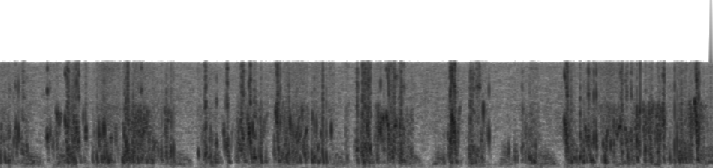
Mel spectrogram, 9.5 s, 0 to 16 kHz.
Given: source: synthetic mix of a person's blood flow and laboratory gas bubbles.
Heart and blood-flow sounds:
Doppler ultrasound of blood flow; precordium
0.00-0.43 s: bubbles
0.62-1.22 s: bubbles
1.25-2.39 s: bubbles
2.65-3.61 s: bubbles
3.66-4.49 s: bubbles
4.63-4.70 s: bubbles
4.75-5.55 s: bubbles
5.92-6.18 s: bubbles
6.25-6.58 s: bubbles
6.78-7.26 s: bubbles
7.51-9.51 s: bubbles
From the record:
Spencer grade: 4 (maximum detectable bubble signal sounding continuously throughout systole and diastole of every cardiac period, and overriding the amplitude of the normal cardiac signals); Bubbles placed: anywhere in the cardiac cycle

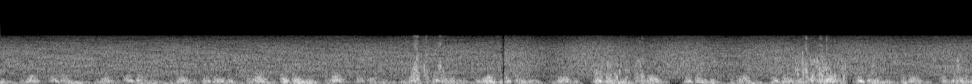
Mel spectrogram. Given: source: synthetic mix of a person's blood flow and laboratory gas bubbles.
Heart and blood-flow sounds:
Doppler ultrasound of blood flow; precordium
3.96-4.32 s: bubbles
4.37-4.48 s: bubbles
5.94-6.50 s: bubbles
7.92-8.51 s: bubbles
From the record:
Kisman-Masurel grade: 223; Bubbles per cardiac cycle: several, 3 to 8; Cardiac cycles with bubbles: 10 to 50%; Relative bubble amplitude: loud (0.450 to 0.775); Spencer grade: 2 (many but less than half of the cardiac periods contain bubble signals, singularly or in groups); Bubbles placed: anywhere in the cardiac cycle

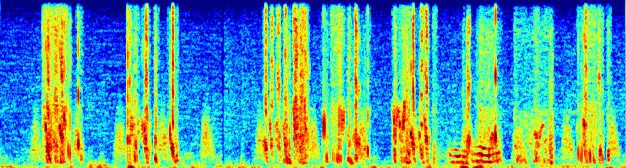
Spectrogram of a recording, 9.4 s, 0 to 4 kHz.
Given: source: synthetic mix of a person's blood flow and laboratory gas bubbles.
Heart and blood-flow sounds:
Doppler ultrasound of blood flow; subclavian vein
0.64-1.08 s: bubbles
1.14-1.26 s: bubbles
1.89-2.39 s: bubbles
2.51-2.69 s: bubbles
3.93-4.65 s: bubbles
4.83-5.56 s: bubbles
5.87-6.46 s: bubbles
6.48-6.56 s: bubbles
6.98-7.08 s: bubbles
7.18-7.54 s: bubbles
7.70-8.33 s: bubbles
8.65-9.07 s: bubbles
9.09-9.17 s: bubbles
From the record:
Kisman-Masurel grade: 233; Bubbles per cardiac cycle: several, 3 to 8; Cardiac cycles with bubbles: 50 to 99%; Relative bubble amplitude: loud (0.450 to 0.775); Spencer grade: 3 (all of the cardiac periods contain showers or single bubble signals, but not dominating or overriding the cardiac motion signals); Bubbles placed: anywhere in the cardiac cycle

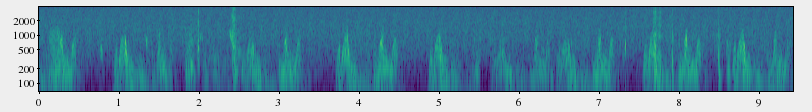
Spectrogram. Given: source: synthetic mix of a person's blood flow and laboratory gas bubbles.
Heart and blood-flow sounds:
Doppler ultrasound of blood flow; precordium
0.10-0.27 s: bubbles
0.75-0.81 s: bubbles
1.31-1.38 s: bubbles
1.81-2.07 s: bubbles
2.36-2.53 s: bubbles
7.29-7.37 s: bubbles
7.60-7.80 s: bubbles
7.89-7.96 s: bubbles
8.45-8.54 s: bubbles
8.57-8.66 s: bubbles
From the record:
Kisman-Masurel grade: 222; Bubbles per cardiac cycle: several, 3 to 8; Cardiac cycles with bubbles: 10 to 50%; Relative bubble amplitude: moderate (0.250 to 0.450); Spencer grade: 2 (many but less than half of the cardiac periods contain bubble signals, singularly or in groups); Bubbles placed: only in the low amplitude regions of the cardiac cycle

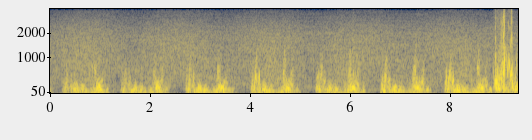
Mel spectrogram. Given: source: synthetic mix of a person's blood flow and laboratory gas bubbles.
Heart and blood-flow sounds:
Doppler ultrasound of blood flow; precordium
8.86-9.34 s: bubbles
From the record:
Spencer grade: 1 (occasional bubble signal discernible with the cardiac motion signal, with majority of cardiac periods free of bubbles); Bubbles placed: anywhere in the cardiac cycle

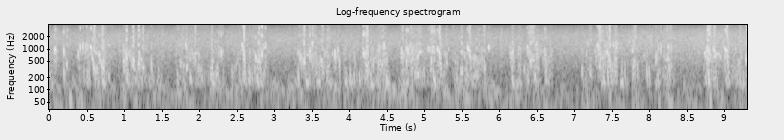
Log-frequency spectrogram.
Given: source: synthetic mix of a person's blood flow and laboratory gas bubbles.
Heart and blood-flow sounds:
Doppler ultrasound of blood flow; precordium
0.00-0.13 s: bubbles
0.15-0.28 s: bubbles
0.34-0.85 s: bubbles
0.95-1.52 s: bubbles
1.66-2.35 s: bubbles
2.42-2.94 s: bubbles
3.25-4.57 s: bubbles
4.63-5.35 s: bubbles
5.38-5.90 s: bubbles
6.11-6.73 s: bubbles
7.08-8.39 s: bubbles
8.70-9.32 s: bubbles
From the record:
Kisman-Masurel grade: 444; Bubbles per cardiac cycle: continuous sound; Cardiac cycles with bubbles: 100%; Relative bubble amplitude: maximal (0.775 to 0.999); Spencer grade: 4 (maximum detectable bubble signal sounding continuously throughout systole and diastole of every cardiac period, and overriding the amplitude of the normal cardiac signals); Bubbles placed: anywhere in the cardiac cycle

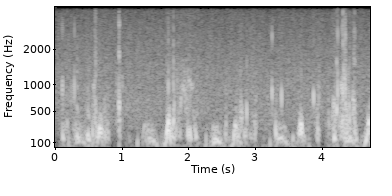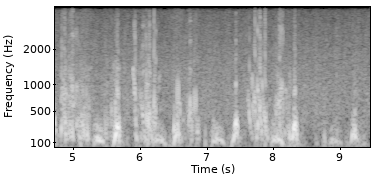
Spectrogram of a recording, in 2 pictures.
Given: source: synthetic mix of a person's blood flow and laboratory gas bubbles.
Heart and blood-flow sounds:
Doppler ultrasound of blood flow; precordium
0.07-0.36 s: bubbles
0.43-0.66 s: bubbles
0.70-0.81 s: bubbles
0.91-1.01 s: bubbles
1.65-2.16 s: bubbles
2.54-2.59 s: bubbles
2.70-3.03 s: bubbles
3.22-3.43 s: bubbles
3.83-3.98 s: bubbles
4.05-4.54 s: bubbles
4.79-5.27 s: bubbles
5.45-5.71 s: bubbles
5.87-6.31 s: bubbles
6.46-6.63 s: bubbles
6.69-6.91 s: bubbles
7.58-7.96 s: bubbles
8.00-8.29 s: bubbles
9.17-9.29 s: bubbles
From the record:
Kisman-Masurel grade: 242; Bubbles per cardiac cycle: several, 3 to 8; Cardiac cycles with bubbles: 100%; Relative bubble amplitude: moderate (0.250 to 0.450); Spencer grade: 3 (all of the cardiac periods contain showers or single bubble signals, but not dominating or overriding the cardiac motion signals); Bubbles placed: anywhere in the cardiac cycle

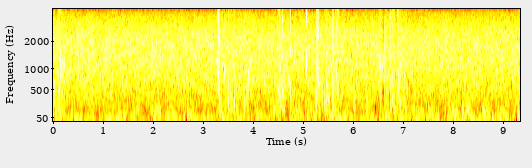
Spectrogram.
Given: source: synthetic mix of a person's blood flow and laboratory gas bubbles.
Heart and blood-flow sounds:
Doppler ultrasound of blood flow; precordium
0.00-0.28 s: bubbles
3.24-4.00 s: bubbles
4.40-4.80 s: bubbles
5.03-5.13 s: bubbles
5.21-5.75 s: bubbles
5.99-6.07 s: bubbles
6.24-6.33 s: bubbles
6.49-7.09 s: bubbles
From the record:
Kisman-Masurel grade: 233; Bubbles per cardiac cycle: several, 3 to 8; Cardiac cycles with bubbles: 50 to 99%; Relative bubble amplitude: loud (0.450 to 0.775); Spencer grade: 3 (all of the cardiac periods contain showers or single bubble signals, but not dominating or overriding the cardiac motion signals); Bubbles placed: anywhere in the cardiac cycle

